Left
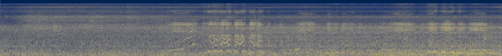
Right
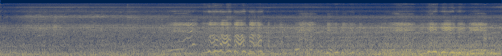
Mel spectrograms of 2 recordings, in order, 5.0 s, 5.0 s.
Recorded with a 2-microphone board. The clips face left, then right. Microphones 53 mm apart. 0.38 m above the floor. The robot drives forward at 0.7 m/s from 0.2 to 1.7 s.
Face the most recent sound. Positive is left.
turn(degrees=0)  # may be behind; listen again after turning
